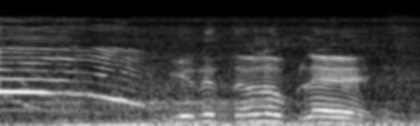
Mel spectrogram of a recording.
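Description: Young boys laugh and chatter close by.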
